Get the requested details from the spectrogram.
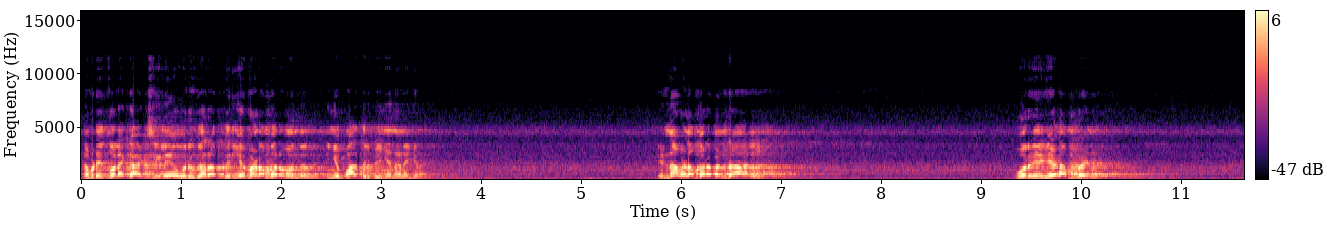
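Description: A middle-aged man speaks with animation into a microphone, echoing in a large hall.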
